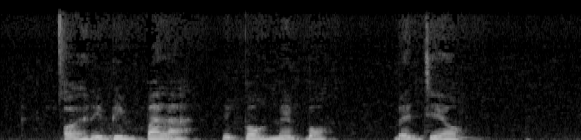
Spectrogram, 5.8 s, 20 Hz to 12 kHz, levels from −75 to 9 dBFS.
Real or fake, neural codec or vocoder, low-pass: real; none; 10.8 kHz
